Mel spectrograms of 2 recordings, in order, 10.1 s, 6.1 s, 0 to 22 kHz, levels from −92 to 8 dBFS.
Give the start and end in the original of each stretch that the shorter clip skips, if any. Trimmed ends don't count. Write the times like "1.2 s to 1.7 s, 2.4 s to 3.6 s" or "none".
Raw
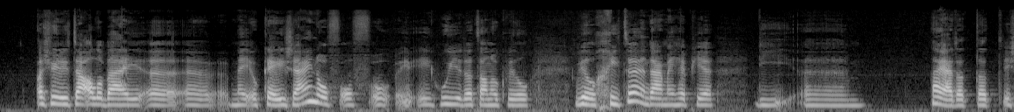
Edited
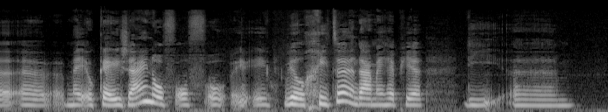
4.4 s to 5.6 s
